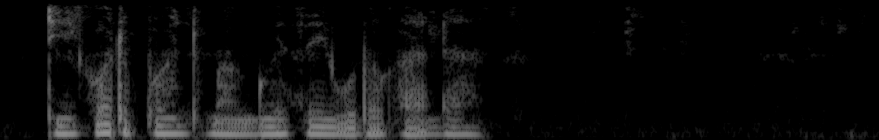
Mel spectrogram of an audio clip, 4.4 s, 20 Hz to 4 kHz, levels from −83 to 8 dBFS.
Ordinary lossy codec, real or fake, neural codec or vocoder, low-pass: Opus, 32 kbps; real; none; 3.6 kHz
